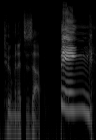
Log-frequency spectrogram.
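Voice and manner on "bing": high, loud imitated timer bell; microwave ding. Announcing the two minutes are up, loud imitated ding.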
